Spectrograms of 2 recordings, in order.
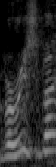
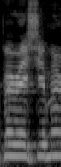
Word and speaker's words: Burisma: never met anybody from barista is it is it barista actually uh it's bushirima is what you said the other day it's pronounced burushima rabbah that i understand because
